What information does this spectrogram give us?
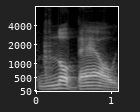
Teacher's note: como esta palavra não tenha assento adivinha então o que acontece a sílaba tônica passa a ser a última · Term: oxítona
